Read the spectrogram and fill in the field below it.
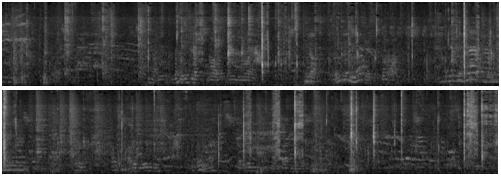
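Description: A metal fork clinks against a plate.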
